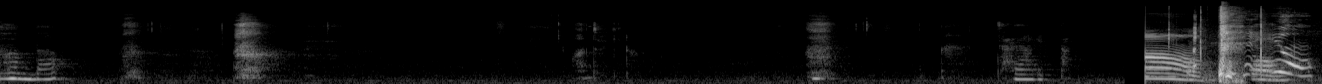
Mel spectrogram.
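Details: Soft whispery bursts and breathy snorts, then a loud high voiced sound at the end; stifled sneezes from a K-pop idol.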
